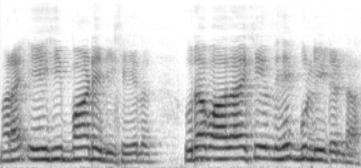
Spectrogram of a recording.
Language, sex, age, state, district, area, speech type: Dogri, male, 30-45, Jammu and Kashmir, Samba, rural, spontaneous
